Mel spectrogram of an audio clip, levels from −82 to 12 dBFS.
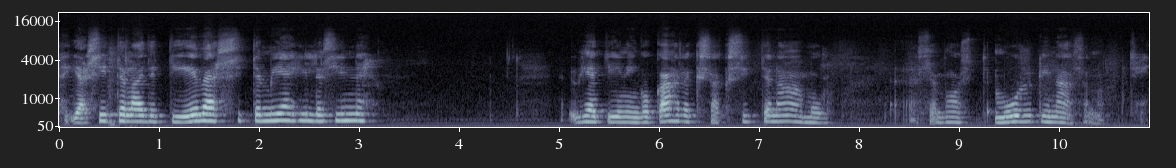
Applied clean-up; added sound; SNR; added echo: none; none; none; none.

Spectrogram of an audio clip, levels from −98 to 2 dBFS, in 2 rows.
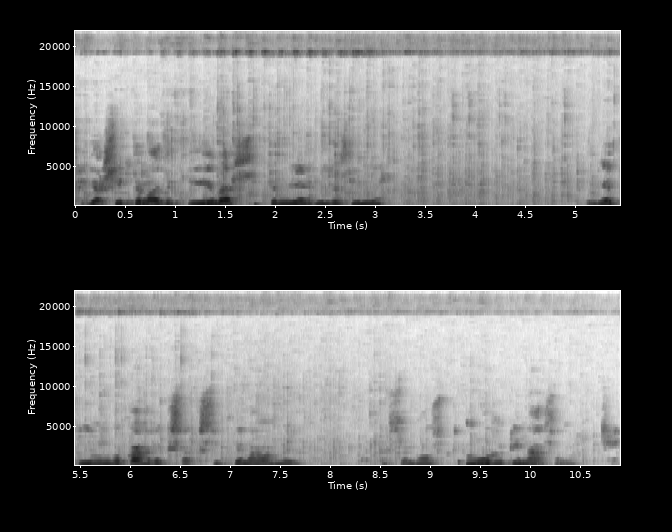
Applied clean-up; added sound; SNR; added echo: classical method log-MMSE.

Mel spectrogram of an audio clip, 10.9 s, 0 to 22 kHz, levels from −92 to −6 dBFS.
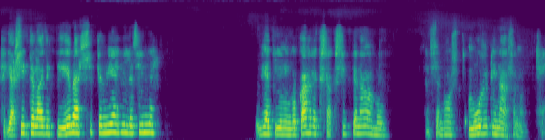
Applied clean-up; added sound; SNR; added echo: neural mask model Resemble Enhance denoiser.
